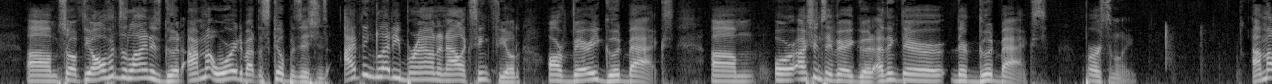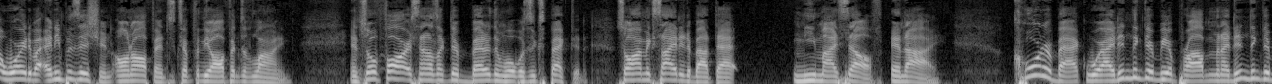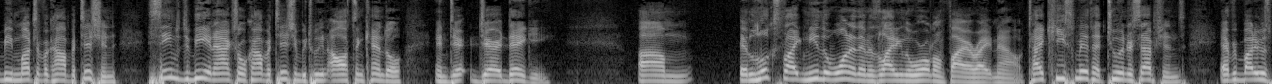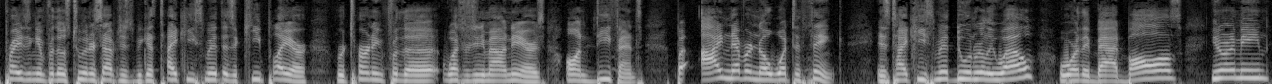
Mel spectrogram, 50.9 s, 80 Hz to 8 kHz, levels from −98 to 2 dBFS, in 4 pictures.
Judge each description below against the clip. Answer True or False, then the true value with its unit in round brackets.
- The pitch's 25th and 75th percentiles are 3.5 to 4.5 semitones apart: True (4.2 semitones)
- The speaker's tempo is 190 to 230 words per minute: True (205 wpm)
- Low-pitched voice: False (165 Hz)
